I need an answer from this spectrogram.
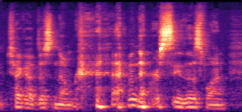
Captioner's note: chuckles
